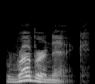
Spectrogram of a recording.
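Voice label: "rubberneck", British English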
